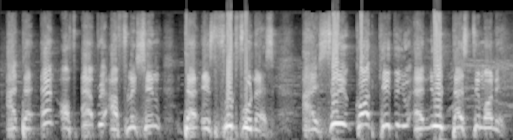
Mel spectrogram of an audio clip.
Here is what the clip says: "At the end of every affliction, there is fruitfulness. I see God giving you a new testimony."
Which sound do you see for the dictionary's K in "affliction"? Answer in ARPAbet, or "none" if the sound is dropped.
K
